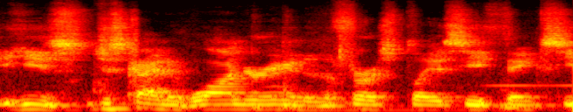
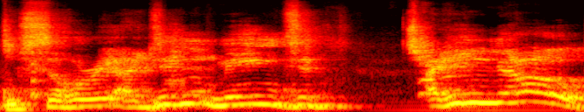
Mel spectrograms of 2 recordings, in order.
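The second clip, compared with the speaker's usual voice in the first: very high, rising, hollered yell; 11 semitones higher than usual. His character collapses before a vision and yells an apology at the bush. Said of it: "just starts yelling, "I'm sorry"".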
